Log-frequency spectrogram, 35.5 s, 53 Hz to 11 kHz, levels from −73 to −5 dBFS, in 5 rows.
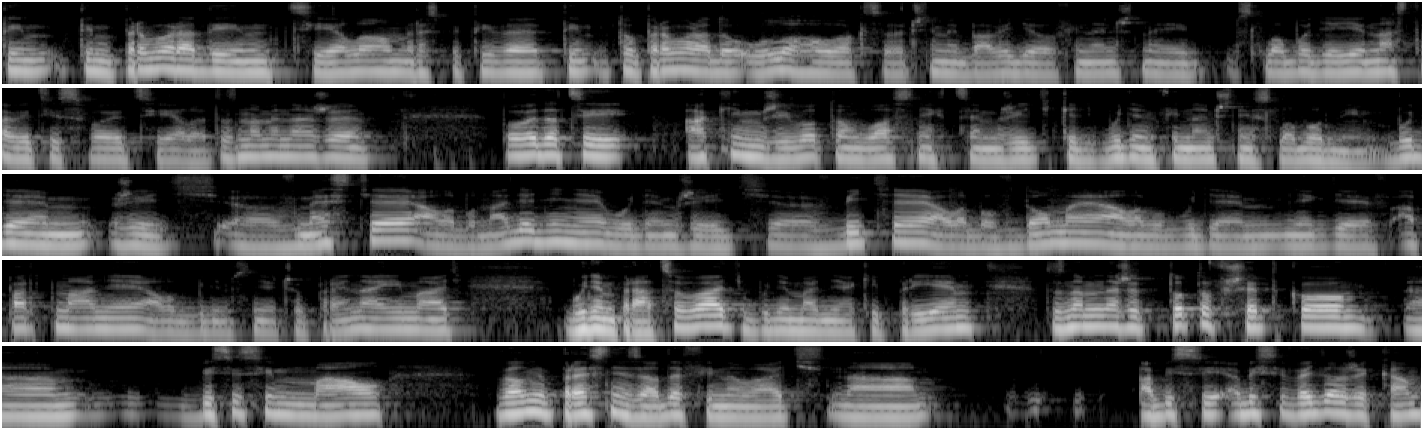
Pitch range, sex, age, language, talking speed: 110-130 Hz, male, 20-39, Slovak, 150 wpm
